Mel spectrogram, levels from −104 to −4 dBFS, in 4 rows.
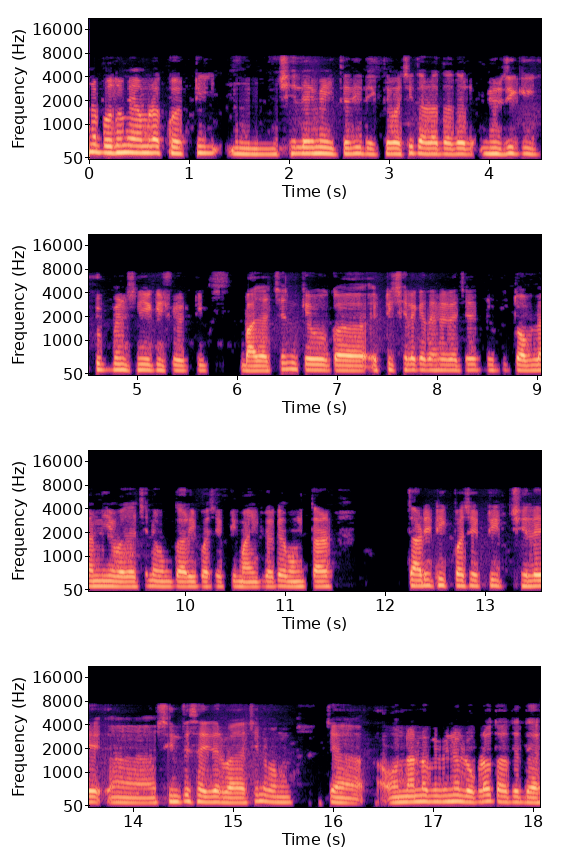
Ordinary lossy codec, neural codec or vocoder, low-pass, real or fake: none; none; 7.2 kHz; real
